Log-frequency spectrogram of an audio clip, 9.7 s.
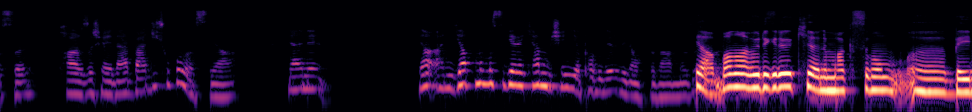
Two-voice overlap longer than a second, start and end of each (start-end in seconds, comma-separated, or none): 7.0-8.5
